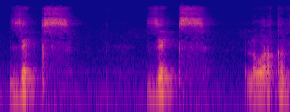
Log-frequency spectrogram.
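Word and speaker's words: sechs: طيب، تالت حاله اللي تسيها لو جه وراها اس تنطق قائس. اللي تسيها لو جه وراها اس تنطق قائس، زي زكس.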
